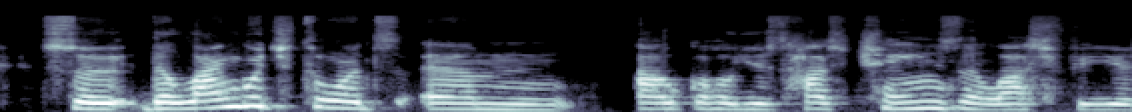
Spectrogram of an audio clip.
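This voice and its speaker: With a Scottish accent, a woman speaks at a moderate pace and a fairly high pitch, the sound dry and close with no echo. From Scotland. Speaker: counselling psychologist. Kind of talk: presentation.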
